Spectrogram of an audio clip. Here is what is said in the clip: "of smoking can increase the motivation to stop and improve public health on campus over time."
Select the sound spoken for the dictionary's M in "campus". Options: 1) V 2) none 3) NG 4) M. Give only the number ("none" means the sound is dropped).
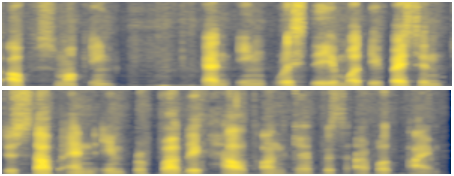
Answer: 2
